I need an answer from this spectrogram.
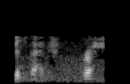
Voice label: Fire Dispatch, scanner

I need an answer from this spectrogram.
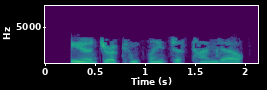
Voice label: Police Department Dispatch; Grand Junction

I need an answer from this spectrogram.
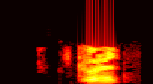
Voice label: Mesa County Sheriff Dispatch

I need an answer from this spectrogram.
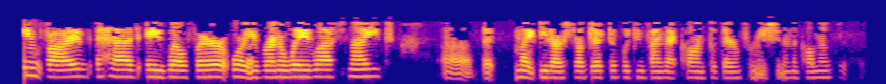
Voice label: Police 1 Dispatch

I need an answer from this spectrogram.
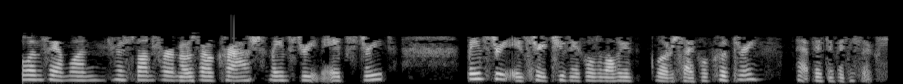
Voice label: Fire Dispatch

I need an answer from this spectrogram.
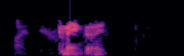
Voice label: Incident Tac 2, Scanner audio recording

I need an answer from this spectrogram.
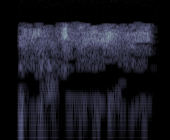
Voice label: Fire Dispatch, Scanner audio

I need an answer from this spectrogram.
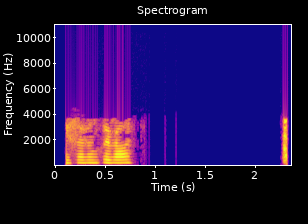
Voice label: Police Dispatch, scanner; Police 1 Dispatch

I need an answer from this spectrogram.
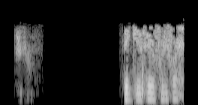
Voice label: Police Dispatch, scanner; Police 1 Dispatch

